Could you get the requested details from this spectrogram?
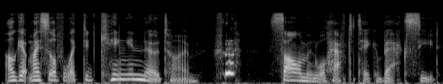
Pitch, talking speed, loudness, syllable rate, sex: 180 Hz, 215 wpm, -21 LUFS, 6.3 syllables/s, female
